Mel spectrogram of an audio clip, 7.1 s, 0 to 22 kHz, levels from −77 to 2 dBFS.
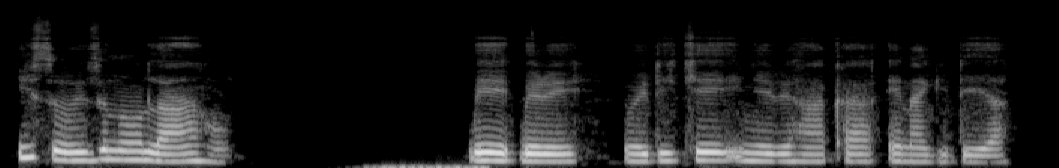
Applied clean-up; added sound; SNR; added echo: neural mask model Resemble Enhance denoiser.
